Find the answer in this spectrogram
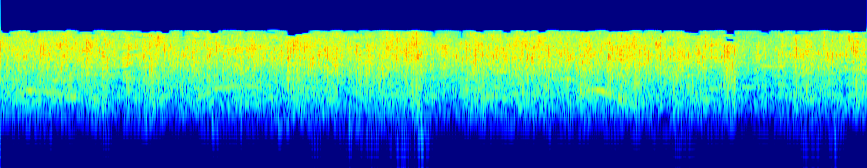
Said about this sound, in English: I'll give the Lord a hand clap. You know that's right.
